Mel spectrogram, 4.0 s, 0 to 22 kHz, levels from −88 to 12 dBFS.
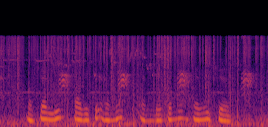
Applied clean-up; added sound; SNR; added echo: none; Fireworks + Bird; 6 dB; none.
